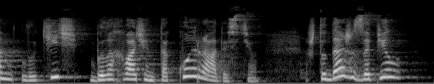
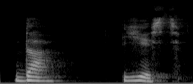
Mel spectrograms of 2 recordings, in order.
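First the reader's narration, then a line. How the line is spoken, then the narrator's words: Quiet, sheepish. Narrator (Russian): как-то тихо, точно конфузясь или каясь в совершенном поступке, произнес Матюнин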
